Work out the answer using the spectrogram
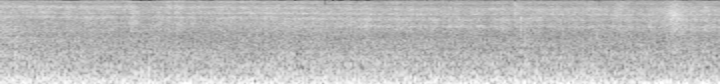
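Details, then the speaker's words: MSR XGK EX multi-fuel stove on white gas with XJ jet, preheating with priming fuel: quiet steady hiss with soft sizzle of fuel in the generator tube, no sputtering; normal preheat before blue flame. "you can hear the feels actually sizzling inside the generator tube and without pumping or any further this should heat up and then turn it to the nice blue flame"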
